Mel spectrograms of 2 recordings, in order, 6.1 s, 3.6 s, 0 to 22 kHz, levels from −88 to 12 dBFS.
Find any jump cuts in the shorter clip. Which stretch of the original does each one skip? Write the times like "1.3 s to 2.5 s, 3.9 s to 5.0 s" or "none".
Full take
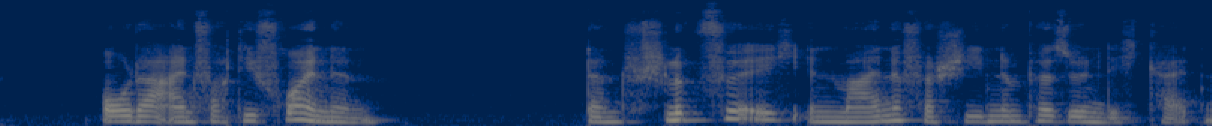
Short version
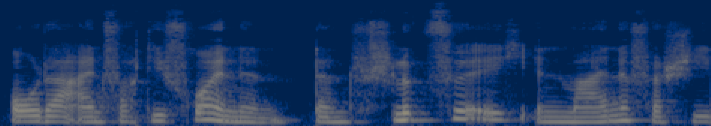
1.9 s to 2.8 s

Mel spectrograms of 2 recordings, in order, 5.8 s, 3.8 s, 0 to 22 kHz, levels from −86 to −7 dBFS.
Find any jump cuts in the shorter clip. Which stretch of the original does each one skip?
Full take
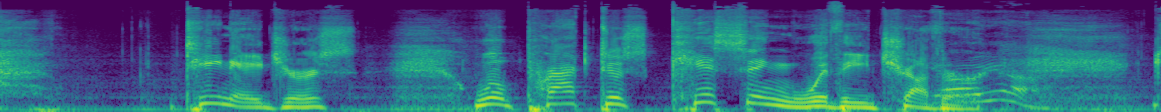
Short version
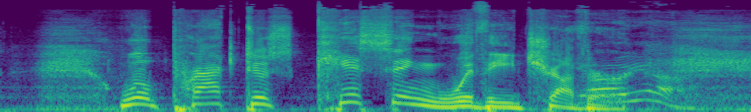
none

